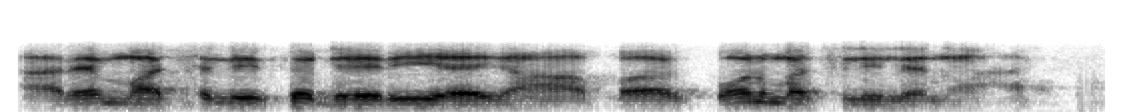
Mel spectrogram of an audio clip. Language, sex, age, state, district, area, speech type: Urdu, male, 60+, Bihar, Supaul, rural, conversation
